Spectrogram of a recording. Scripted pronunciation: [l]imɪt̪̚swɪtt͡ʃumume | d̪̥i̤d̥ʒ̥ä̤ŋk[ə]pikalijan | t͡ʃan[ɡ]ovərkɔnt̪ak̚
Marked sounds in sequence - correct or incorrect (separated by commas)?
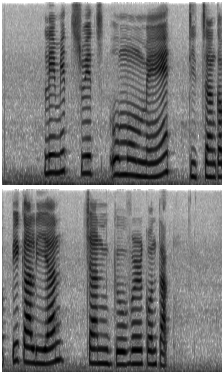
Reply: correct, correct, correct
